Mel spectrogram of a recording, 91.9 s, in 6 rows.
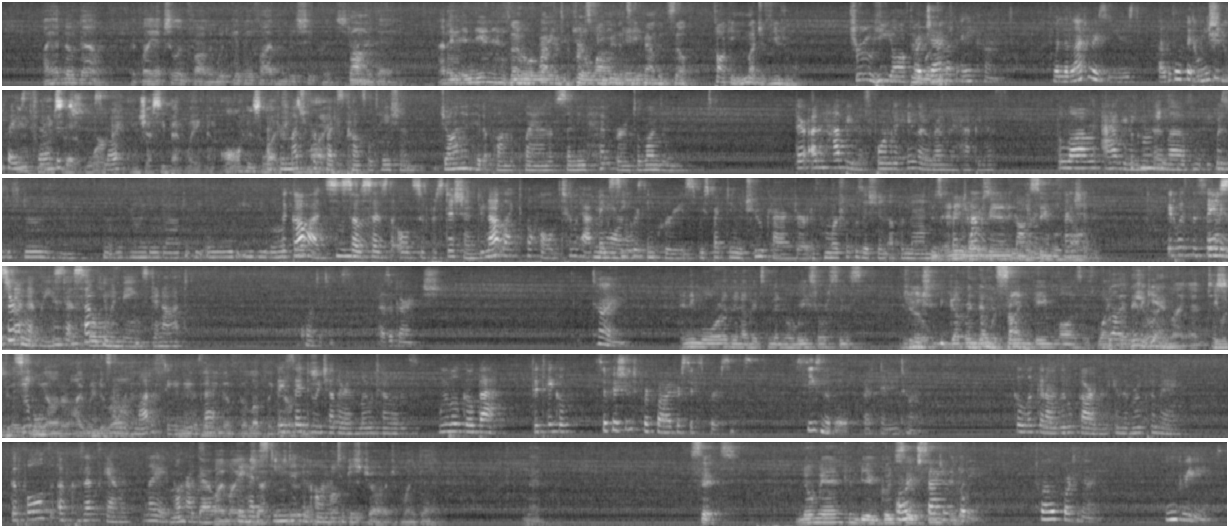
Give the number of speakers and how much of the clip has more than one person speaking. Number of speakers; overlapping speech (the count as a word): nine, about 28%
